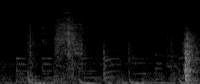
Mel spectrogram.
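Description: Background music, with paper packaging rustling as a cardboard box is torn open and unpacked. There is a sharp rustle near the end.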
